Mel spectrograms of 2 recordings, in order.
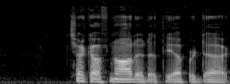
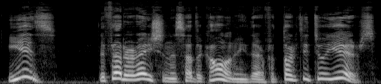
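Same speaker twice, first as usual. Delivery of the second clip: put-on Russian accent; 10 semitones higher, 4 dB louder than usual. A narrator's reading. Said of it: "His thick Russian accent".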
